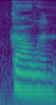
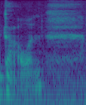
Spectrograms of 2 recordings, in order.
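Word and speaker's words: Gawain: I think it's actually Gowen. Um, but I've always said gane because that's how it's spelled, but I'm pretty sure it's got one.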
